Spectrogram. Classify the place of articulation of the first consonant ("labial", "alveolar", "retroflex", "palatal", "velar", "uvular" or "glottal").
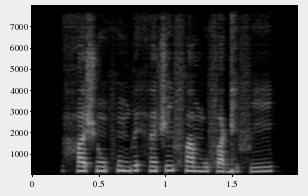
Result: glottal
